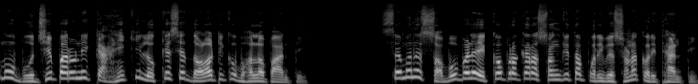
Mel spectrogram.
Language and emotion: Odia, disgusted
